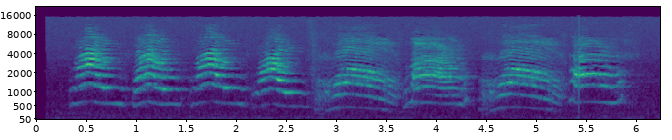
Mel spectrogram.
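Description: A domestic cat meowing repeatedly: four short meows in quick, even succession, then four longer, drawn-out meows that rise and fall in pitch.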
